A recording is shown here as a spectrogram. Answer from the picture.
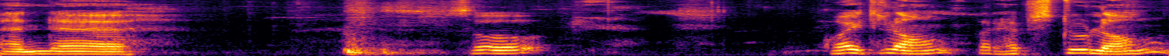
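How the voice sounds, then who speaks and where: A man's dark, mellow, fairly high-pitched voice with ordinary pitch variation, at a very slow pace with long, frequent pauses. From West Punjab. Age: 80s+. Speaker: social activist and educator. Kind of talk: interview answer.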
